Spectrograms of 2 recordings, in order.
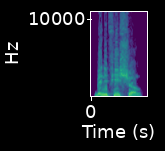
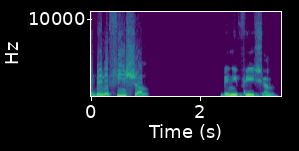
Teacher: ফির উপরে বেনিফিশিয়াল, stress হবে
